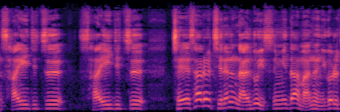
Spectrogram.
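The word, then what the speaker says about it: 祭日: 발음은 사이지즈.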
